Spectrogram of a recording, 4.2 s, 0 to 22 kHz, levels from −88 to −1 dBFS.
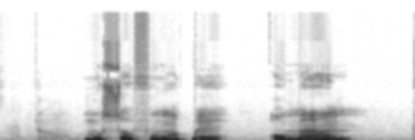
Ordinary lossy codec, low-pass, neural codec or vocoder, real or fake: Opus, 32 kbps; 19.8 kHz; vocoder, 48 kHz, 128 mel bands, Vocos; fake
